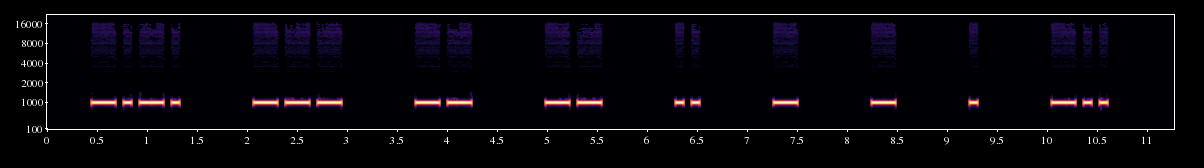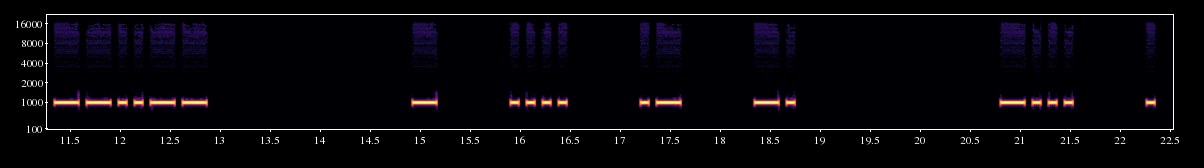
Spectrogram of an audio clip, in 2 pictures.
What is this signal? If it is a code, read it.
Morse code, heard as a keyed tone, about 15 wpm, spaced as for 8 wpm, 1000 Hz. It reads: COMMITTED, THAN BE
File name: 8wpm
